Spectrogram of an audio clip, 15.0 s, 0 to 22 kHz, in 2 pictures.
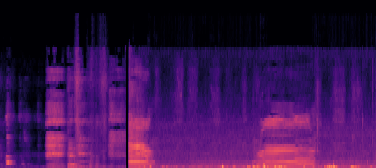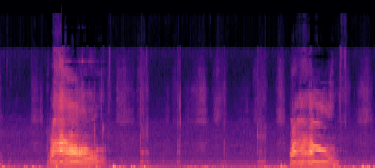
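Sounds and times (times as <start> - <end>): cat meowing: 2.6 - 3.1, 5.1 - 6.3, 8.5 - 9.7, 13.3 - 14.4.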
